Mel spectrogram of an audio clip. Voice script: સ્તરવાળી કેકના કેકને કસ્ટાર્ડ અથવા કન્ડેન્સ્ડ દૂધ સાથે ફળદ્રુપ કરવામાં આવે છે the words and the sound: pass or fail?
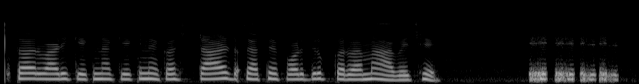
fail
